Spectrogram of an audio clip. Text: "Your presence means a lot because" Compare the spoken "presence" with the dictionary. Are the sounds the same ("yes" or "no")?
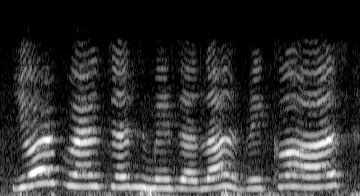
no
